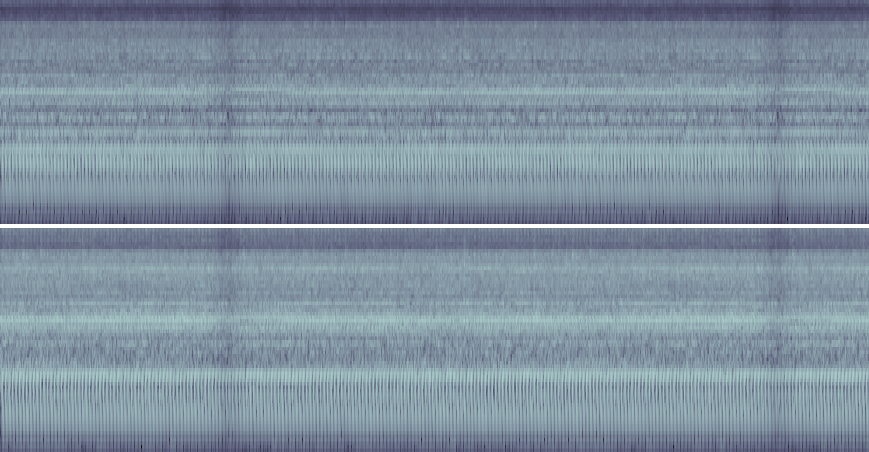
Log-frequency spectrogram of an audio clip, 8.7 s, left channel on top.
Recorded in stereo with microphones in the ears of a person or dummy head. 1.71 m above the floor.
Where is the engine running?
60° right (ahead or behind), 0.9 m.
